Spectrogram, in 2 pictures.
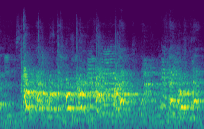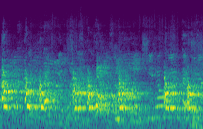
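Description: Dog barking and yipping over and over in short, even-pitched barks, about two a second.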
